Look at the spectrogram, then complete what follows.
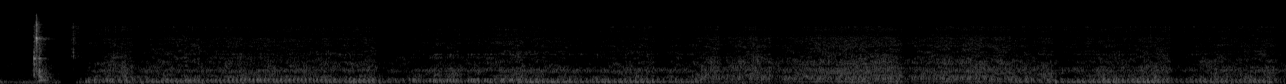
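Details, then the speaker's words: Ariens mower with Nikki carburetor, after carburetor cleaning and rebuild (problems with cheap Amazon rebuild parts), second start: brief start, then a steady, even low drone with no hunting; runs smooth, responds to throttle, little or no surging. "Wow yeah that's just miles difference from where it was it runs smooth it responds to throttle changes very little surging if any at all yeah I'm happy with that"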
